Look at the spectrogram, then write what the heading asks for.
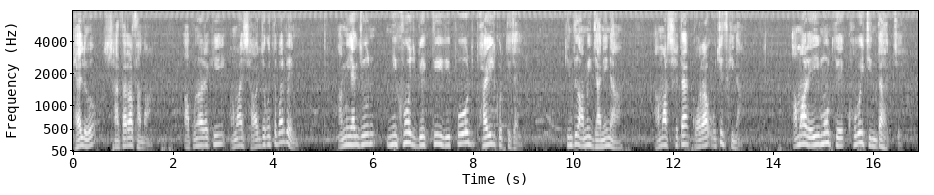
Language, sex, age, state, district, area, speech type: Bengali, male, 45-60, West Bengal, North 24 Parganas, urban, read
